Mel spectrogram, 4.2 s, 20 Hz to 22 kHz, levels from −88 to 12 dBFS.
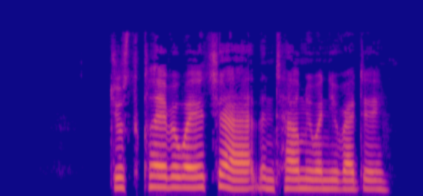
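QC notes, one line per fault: Throughout: low-bitrate audio saved at a high bitrate. The speech has nothing above 11.2 kHz and keeps the artefacts of the first encoding, which fits an earlier MP3 encode at around 48 kbit/s that was likely later re-saved as 192 kbit/s MP3. The higher rate restored none of the lost detail. Unlike a plain low-pass filter, the coding artefacts are still present below the cut-off.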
